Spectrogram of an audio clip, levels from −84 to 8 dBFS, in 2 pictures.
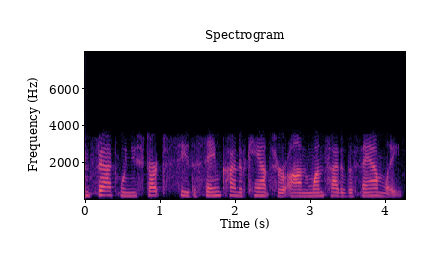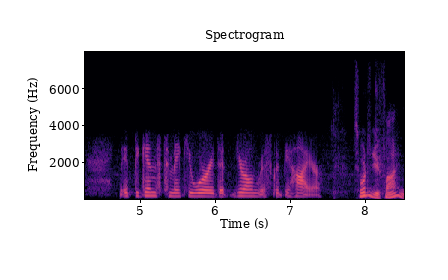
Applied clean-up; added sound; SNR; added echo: none; none; none; none.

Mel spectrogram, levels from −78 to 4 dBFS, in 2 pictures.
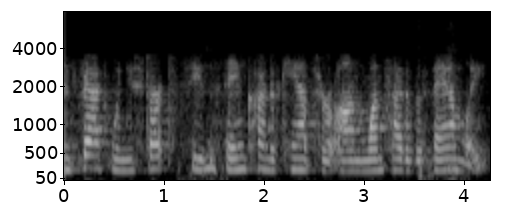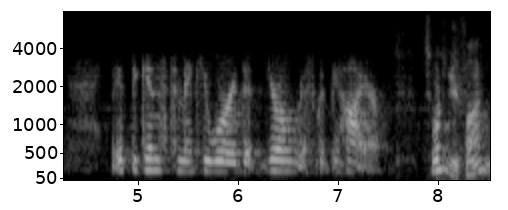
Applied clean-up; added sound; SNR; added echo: neural separator model SepFormer DNS4.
